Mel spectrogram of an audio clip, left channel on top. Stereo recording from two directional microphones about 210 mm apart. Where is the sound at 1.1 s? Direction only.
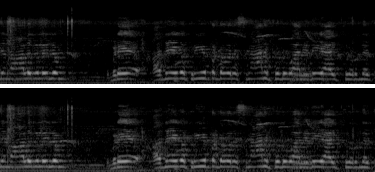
Centre (ahead or behind).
